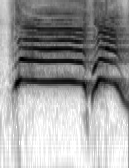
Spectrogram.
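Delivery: very high, very loud, shrill, drawn-out scream. Retelling how a guy reacted to a first-play touchdown: retelling a top-of-lungs scream. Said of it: "screams at the top of his lungs like".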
